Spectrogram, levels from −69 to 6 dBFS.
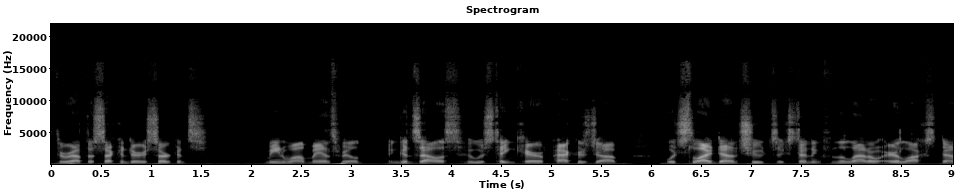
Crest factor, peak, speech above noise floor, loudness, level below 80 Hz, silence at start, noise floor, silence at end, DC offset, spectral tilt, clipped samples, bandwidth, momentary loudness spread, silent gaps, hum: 26 dB; -6 dBFS; 33 dB; -29 LUFS; -50 dBFS; 0.05 s; -64 dBFS; 0 s; under 0.1%; -1 dB/octave; under 0.1%; 16.5 kHz; 10 LU; none; none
